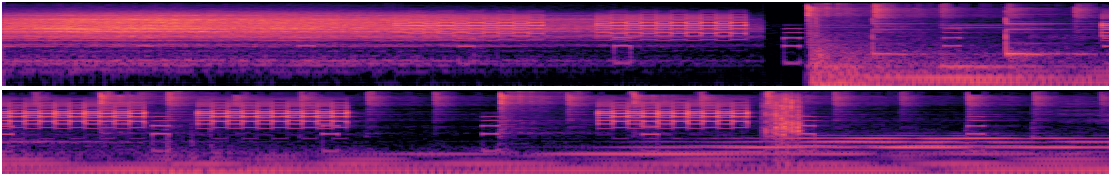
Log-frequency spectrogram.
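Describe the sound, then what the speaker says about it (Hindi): An electronic telephone ringtone chirps in repeated bursts. It is loud and close, and a melodic phone tone takes over partway through, with no voices alongside. "डॉक्टर तारिका को फोन कर देता हूं।"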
